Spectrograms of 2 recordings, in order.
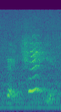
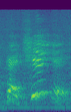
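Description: First: A much higher, delighted squeal; squealed cry. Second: Cheering the sizzle on; a glad call to the pan; excited cry. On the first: Cheering the sizzling pan. (chillido agudo de alegría) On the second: (grito alegre) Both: Real, not acted.

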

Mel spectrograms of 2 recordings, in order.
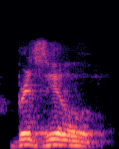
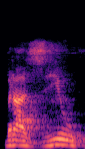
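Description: First: "Brazil" ending in an L with the tongue up; English-style "Brazil", clear L, no U ending; English final L. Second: "Brasil" ending in a U sound; Portuguese U ending. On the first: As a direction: lift the tongue for the last sound of "Brazil". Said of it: "ele é pra cima". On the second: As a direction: say "Brasil" the Brazilian way, final L turned to U. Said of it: "que termina com U". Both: Shown as a demonstration.

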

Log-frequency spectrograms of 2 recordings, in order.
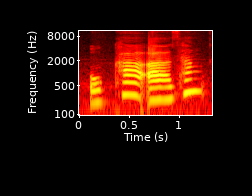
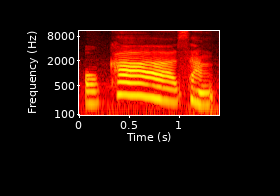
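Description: First: 오카아상 with 카 and 아 said as two beats; 오카아상, split the vowel; wrong doubled vowel. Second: 오카상 with one smooth long 카; 오카상, glide through 카 in one breath; long vowel. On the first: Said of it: "이렇게 안 하고". (오카아상 모음을 두 번 끊어서) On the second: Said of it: "이렇게 발음하는". (오카상 카를 한 번에 길게) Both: Shown as a demonstration.

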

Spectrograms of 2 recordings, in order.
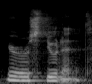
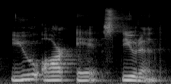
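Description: First: Quick natural contraction; contracted quickly. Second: Slow uncontracted words. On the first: Teacher modeling the contracted form. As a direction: blend You're a into one beat. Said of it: "مخفف کردم". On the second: Teacher showing the slow full form. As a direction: say every word apart slowly. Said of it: "یا". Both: Shown as a demonstration.

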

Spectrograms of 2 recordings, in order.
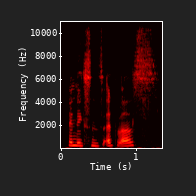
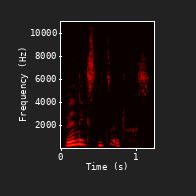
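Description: First: Said in the usual way. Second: Wenigstens etwas repeated much softer and higher, in a changed voice; quiet repeat. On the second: Shown as a demonstration. Player echoes her own words, soft and higher. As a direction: murmur Wenigstens etwas back to yourself softly.

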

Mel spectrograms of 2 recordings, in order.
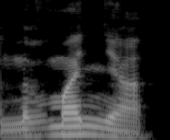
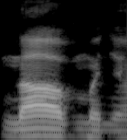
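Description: First: Наголос на останньому складі в «навмання»; правильний наголос. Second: Wrong stress on the first syllable of «навмання»; неправильний наголос. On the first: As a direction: say «навмання» with the final «я» stressed. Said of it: "Правильна вимова —". («навмання» з наголосом на кінцевому «я») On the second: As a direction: hit and stretch «на» at the start of «навмання». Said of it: "Ніяких навмання або на". («навмання» з наголосом на перший склад «на») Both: Shown as a demonstration.

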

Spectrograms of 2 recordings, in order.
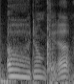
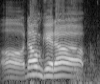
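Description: First: Soft, dropped don't get up; soft plea. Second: High, louder, slow don't get up; mock loud plea. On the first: Player quietly begging the character to stay in bed. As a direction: murmur it softly. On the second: Player begging the character not to get up. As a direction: drag it out loud. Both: Shown as a demonstration.

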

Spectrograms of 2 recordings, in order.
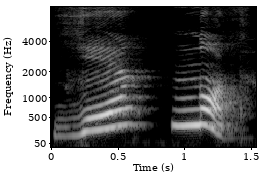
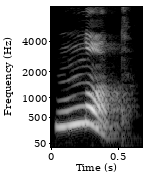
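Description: First: Єнот spoken louder and stretched for analysis; sound analysis. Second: Єнот split into syllables, louder and higher; syllable count. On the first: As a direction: say єнот slowly and clearly for the class. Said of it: "звуковий аналіз слова". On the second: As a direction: chant Є-нот by syllables. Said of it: "скільки складів". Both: Shown as a demonstration.

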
